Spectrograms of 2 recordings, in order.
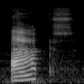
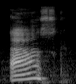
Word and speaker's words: ask: your intelligence, the moment someone says acts instead of ask, the respect evaporates. It's 3 letters, not complex. Why this simple mispronunciation continues is beyond me. For the love of God, just say ask. When you say acts, it's over.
